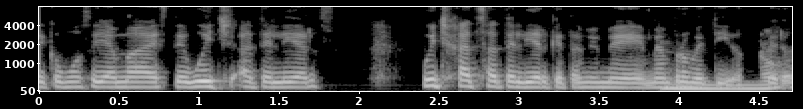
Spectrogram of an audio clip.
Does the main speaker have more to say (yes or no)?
no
